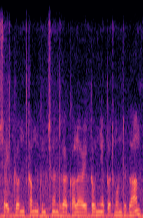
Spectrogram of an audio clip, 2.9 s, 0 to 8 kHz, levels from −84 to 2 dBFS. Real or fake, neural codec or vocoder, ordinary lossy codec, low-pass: fake; codec, 16 kHz in and 24 kHz out, 1 kbps, XY-Tokenizer; Opus, 32 kbps; 7.2 kHz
